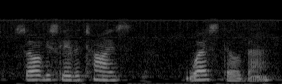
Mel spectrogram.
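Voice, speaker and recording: Over noticeable background noise and audible room echo, a woman speaks with an English accent at a fairly slow pace. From England, Spanish family. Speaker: Spanish expat interviewee. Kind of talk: interview testimony.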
